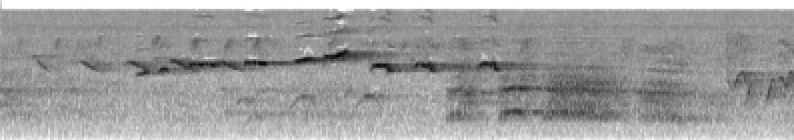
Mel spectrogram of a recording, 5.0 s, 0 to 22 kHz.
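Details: Oriental magpie-robin, a very common resident, recorded in Ubon Ratchathani, Thailand, on 7 January 2021 with a Nikon P1000: clear high whistled notes, some sliding down and some held, in a quick varied run, then lower harmonic crowing behind.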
